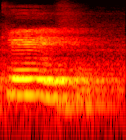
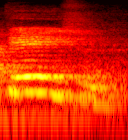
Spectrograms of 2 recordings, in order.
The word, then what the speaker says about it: queijo: Esse I aqui, na pronúncia, ele não sai.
